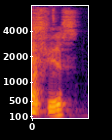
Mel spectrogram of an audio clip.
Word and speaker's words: Orpheus: Oh. Without the M. Or okay. Spelled spelled like Morpheus without yeah. the M. Orpheus.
